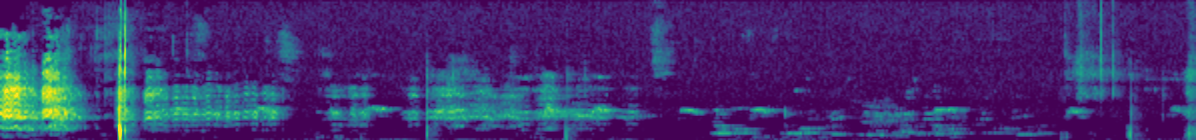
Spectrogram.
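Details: Newborn Miniature Pinscher puppies sleeping and dreaming, indoors: thin, high squeaky whimpers in short uneven bursts, with a cluster of wavering cries near the end, broken by sharp clicks and knocks over a low steady hum.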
